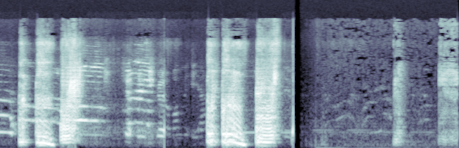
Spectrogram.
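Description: A man's loud farts: a run of blasts whose pitch falls, starting just after the start, and a second run about three seconds in.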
